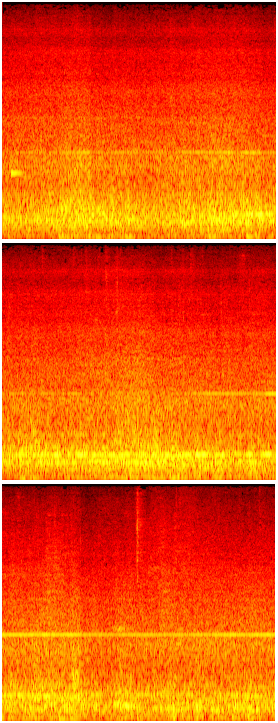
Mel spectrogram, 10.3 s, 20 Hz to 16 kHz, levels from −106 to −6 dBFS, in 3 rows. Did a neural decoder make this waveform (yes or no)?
no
